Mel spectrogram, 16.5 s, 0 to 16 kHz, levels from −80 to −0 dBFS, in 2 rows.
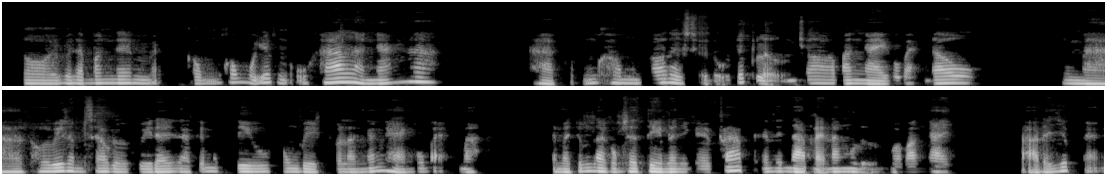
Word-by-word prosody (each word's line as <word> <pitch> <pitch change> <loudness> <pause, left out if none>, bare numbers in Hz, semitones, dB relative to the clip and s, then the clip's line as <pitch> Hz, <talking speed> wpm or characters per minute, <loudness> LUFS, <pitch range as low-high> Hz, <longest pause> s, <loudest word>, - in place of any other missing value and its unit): Rồi, 135 -1 +1
vậy 140 0 -1
là 135 - +2
ban 150 +1 -1
đêm 150 -1 +1
bạn - - -6 0.2
cũng 70 +2 -5
có 175 - -2
một 160 -7 -2
giấc 175 -1 0
ngủ 145 0 -7
khá 165 +4 +4
là 180 -5 +4
ngắn 140 +7 0
ha, 195 -2 +2 0.7
hà 130 -3 -2
cũng 155 - -6
không 150 -2 -2
có 160 +1 0
thực 160 -3 +3
sự - - -9
đủ - - -8
chất 175 - -3
lượng 235 - 0
cho 145 -1 -2
ban 135 0 +1
ngày 120 -2 +3
của 135 - -5
bạn - - -7
đâu, 145 -2 +2 0.6
nhưng 135 -1 -1
mà 115 -1 +2
thôi 135 0 +1
biết 145 - +7
làm 140 -4 +1
sao 130 +1 0
được, 120 -2 0
vì 120 0 +1
đây 120 +1 +4
là 120 -2 -1
cái 145 - -2
mục 140 - -4
tiêu 130 -1 +3
công 130 0 0
việc, 120 -1 +2
gọi 115 - -3
là, 110 - +1
ngắn 135 +7 0
hạn 115 -7 +2
của 130 - -6
bạn - - -6
mà. 115 -1 -2 0.6
À, - - -4
mà 120 - +3
chúng 140 +2 +1
ta 140 - +7
cũng 120 -1 -1
sẽ 130 - +5
tìm 125 -3 +7
ra 120 - +5
những 115 - -3
giải 120 -1 -4
pháp 165 +2 +6 0.2
có - - 0
thể - - +1
nạp 120 -2 +7
lại 110 - +4
năng 125 +1 +2
lượng 115 -1 -5
vào 115 - -5
ban 120 0 +1
ngày, 115 -2 -1 0.5
à, - - +2
để 110 - +1
giúp 160 +6 +1
bạn - - -7
135 Hz, 275 wpm, -24 LUFS, 120-150 Hz, 0.7 s, biết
